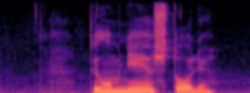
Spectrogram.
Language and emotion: Russian, neutral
